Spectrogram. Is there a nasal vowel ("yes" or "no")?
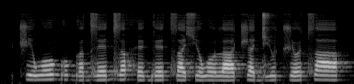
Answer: no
